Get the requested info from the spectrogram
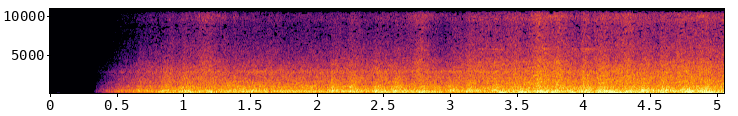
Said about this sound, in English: Greetings, sir, and pardon me for disrupting you on this fine lightning rail journey we find ourselves on.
